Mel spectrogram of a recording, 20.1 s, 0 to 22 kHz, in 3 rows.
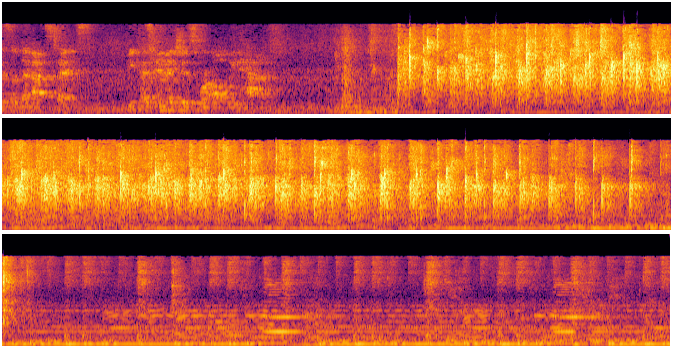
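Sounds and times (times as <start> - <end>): steady low hum: 0.0 - 20.0
audience applauding: 3.9 - 13.7.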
